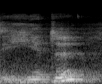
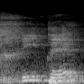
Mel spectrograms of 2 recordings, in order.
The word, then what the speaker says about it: Gitte: De uitspraak is Gitte, maar in het Spaans natuurlijk wordt dat Gite en dat kunnen ze niet uitspreken.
